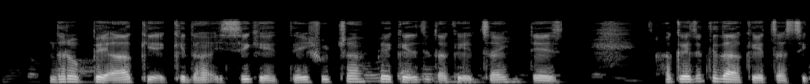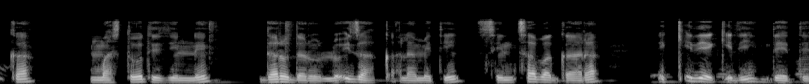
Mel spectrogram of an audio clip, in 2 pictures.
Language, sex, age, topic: Gamo, male, 18-24, government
